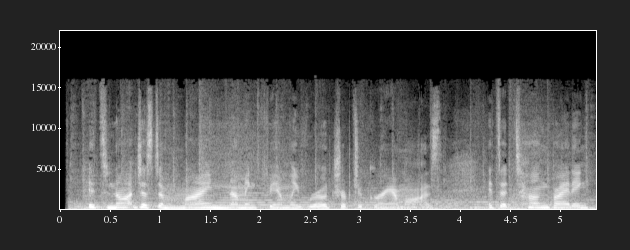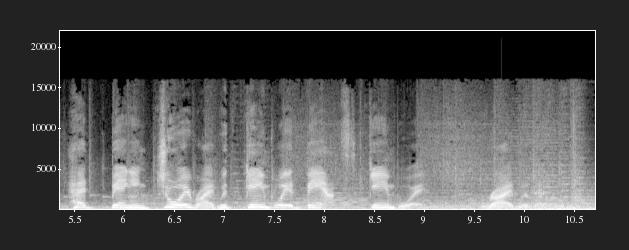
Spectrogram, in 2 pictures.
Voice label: Commercial, Female voices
